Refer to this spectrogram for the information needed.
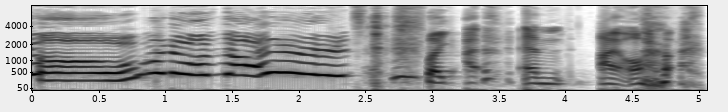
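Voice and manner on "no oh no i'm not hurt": mock crying, very high, loud, very slow, oh drawn out. Retelling crying in the car after getting a shot: mock sobbing. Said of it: "And I just start sobbing".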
